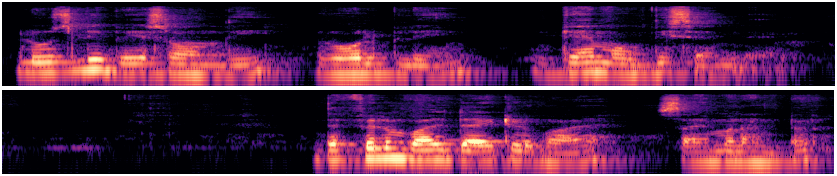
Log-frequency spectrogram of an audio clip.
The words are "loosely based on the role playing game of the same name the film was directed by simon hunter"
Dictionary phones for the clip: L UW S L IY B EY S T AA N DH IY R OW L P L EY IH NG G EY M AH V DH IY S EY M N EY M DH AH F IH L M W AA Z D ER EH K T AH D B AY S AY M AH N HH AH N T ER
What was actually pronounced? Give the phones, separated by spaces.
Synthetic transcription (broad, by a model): L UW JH L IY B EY S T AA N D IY R OW L P L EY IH NG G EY M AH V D IY S EY M N EY M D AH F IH L M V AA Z D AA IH T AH D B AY S AY M AH N HH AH N T ER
